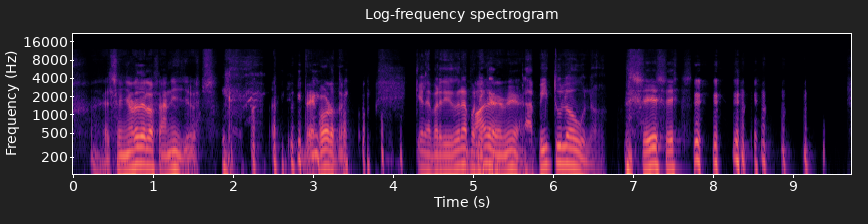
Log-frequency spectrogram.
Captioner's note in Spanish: risas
